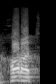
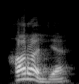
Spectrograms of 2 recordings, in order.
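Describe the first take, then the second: First: "kharaj" cut off on the j, no final vowel; wrong sukun ending. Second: "Kharaja" with the final a sounded; voweled ending. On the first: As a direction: drop the last a: "kharaj". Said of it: "Nggak boleh kharaj". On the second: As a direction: finish "Kharaja" on an open a. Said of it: "itu nggak ada". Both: Shown as a demonstration.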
